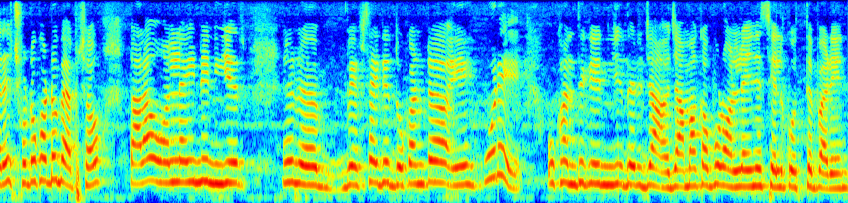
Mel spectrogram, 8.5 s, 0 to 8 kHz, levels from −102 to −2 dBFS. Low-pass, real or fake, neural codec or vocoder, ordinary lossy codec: none; real; none; none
